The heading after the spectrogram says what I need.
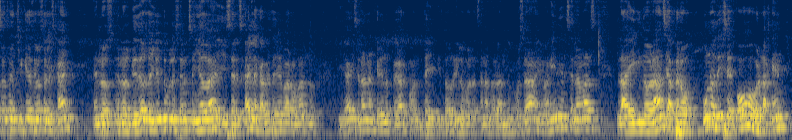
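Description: A man's voice: a little high, mellow, slight background noise. A middle-aged man preaching a sermon as pastor, talking to the congregation in a conversational way and often calling them brothers. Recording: roomy, distant church recording.

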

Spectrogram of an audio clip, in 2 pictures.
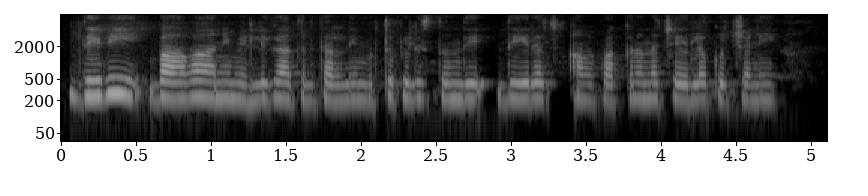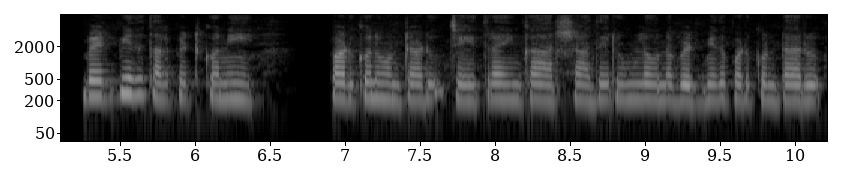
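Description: A woman reads a serialized romance story aloud, calm and steady. Her pitch stays flat and narrow. The recording sounds a little dull and lo-fi. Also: fast.

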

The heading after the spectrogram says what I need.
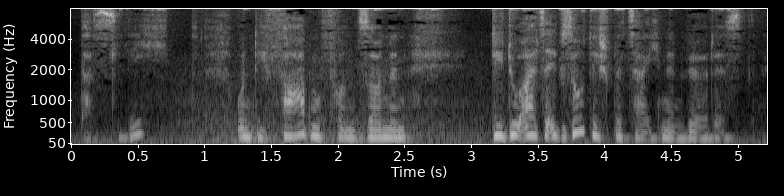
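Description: Lightly acted, a woman's fairly low voice portrays an ancient alien cosmic intelligence in a science fiction radio drama. She sounds calm, formal, and analytical, measured and detached, with a solemn, wistful mood and a little hiss or hum.

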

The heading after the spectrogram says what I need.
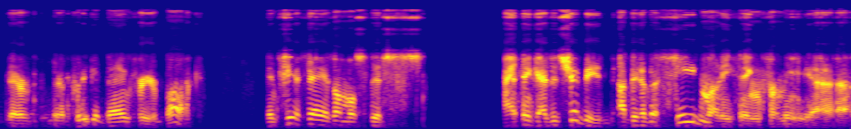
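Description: Male farmer guest on a flip phone call, dry husky line, animated rambling delivery. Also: fairly low pitch, dry recording. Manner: rambling, self-correcting, laughs often. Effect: talking over a flip phone call. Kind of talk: casual interview chat.

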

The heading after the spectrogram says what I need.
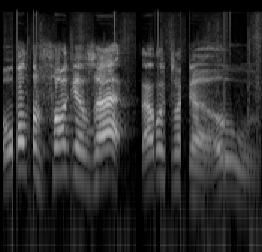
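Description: A young man hosting gameplay commentary with friends, excitable, swearing a lot and yelping when startled. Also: high-pitched, fairly quick, poor audio. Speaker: gaming video host. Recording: friends' chatter heard behind.

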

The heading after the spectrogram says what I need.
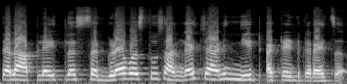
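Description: A woman's voice: medium pitch, brisk, a little mellow, lightly acted. Brief: know-it-all young man coaching a friend, as a woman narrator voices him. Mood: lecturing. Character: young man lecturing a friend on business tips.

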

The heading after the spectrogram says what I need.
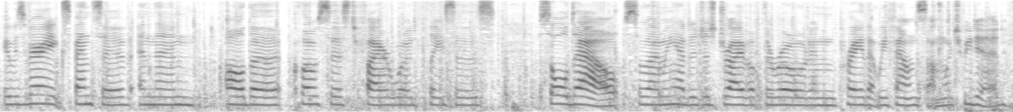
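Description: A woman's voice: mid-range voice, fairly bright tone. A young woman chatting casually and laughing often as a vlogger at a rainy campsite. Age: young adult. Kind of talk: casual vlog chat. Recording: noisy outdoor campsite recording. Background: rain and outdoor ambience.

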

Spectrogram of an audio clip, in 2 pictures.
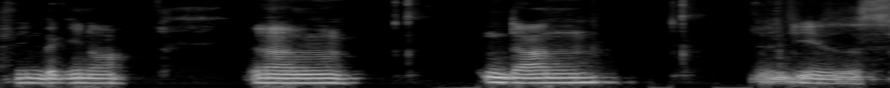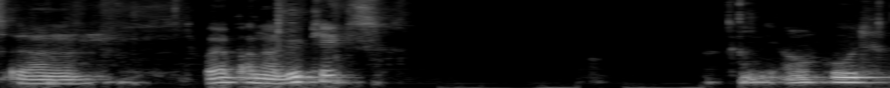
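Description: A middle-aged man with a lowish, gravelly, mellow voice runs a casual screen-share tutorial on a video call for an online course. He's chatty and self-deprecating, thinking aloud with plenty of fillers.

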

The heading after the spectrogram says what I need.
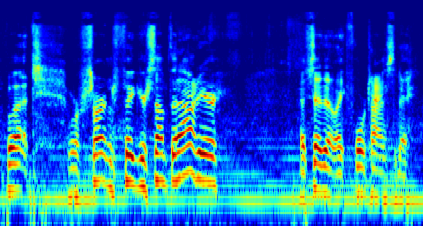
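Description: Fishing on a cold, windy pond shore, a man vlogs casual outdoor narration into a chest-mounted action camera, feeling cold and sniffling with a runny nose. His fairly high voice is lively and a little fast, heard over music in a low-quality recording.

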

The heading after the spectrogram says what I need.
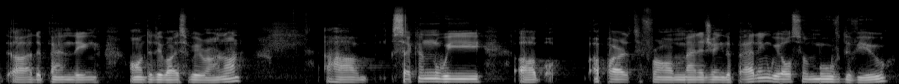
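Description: A young man from Serbia with a Serbian accent, giving a technical conference talk from a lectern in a halting way with many restarts. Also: medium pitch, a little mellow, smooth. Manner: halting, with frequent restarts and fillers. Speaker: conference speaker.

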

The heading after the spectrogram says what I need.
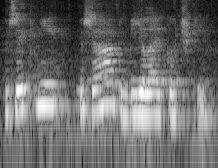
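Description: Woman doing a gentle old wizard grandpa. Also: mid-range voice, roomy sound, recorded from a distance, natural voice.

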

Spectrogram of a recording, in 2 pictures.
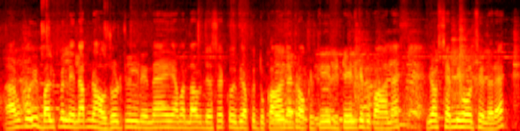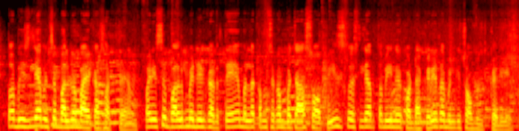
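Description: A man's voice: sits high, steady tone, fast talker, a crowd in the background. A man giving a walking tour of a market shop on a handheld phone camera, often repeating words as he points things out. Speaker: vlogger. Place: busy city market street and shop at night. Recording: street noise behind.

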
